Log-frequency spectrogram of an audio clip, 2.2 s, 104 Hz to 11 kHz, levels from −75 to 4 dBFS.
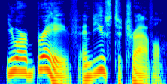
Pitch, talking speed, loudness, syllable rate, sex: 150 Hz, 190 wpm, -17 LUFS, 4.9 syllables/s, male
